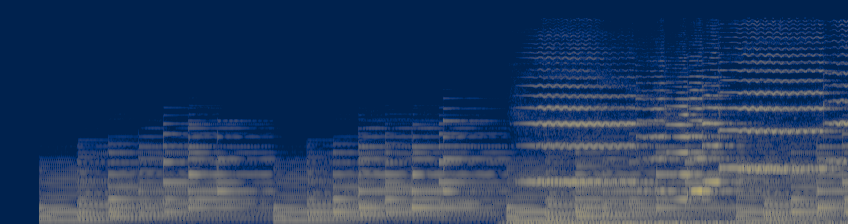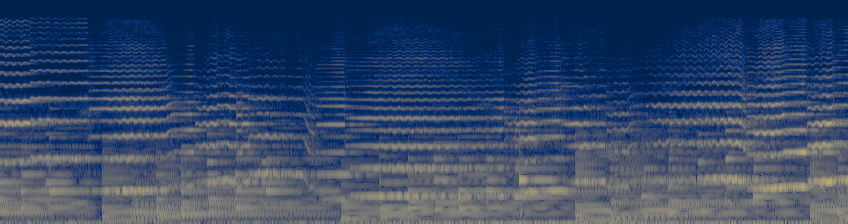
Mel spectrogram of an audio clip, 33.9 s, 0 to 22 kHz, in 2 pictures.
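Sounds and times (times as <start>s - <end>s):
meditation piano: 0.8s - 33.9s
meditation violin: 8.8s - 33.9s.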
